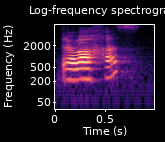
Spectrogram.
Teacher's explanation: la mayor fuerza de voz está en va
